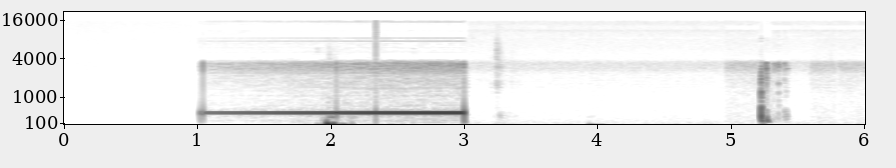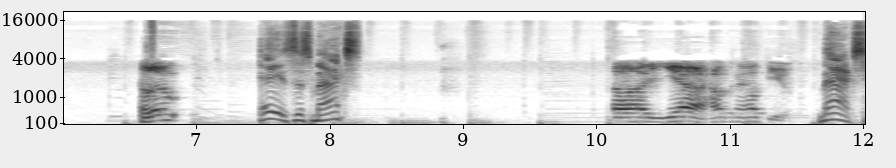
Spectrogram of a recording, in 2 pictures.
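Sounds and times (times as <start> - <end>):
telephone ringback tone: 1.0 - 3.0.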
